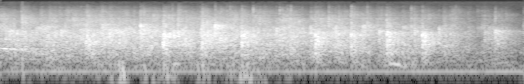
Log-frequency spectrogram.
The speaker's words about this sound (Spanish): Dale un aplauso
